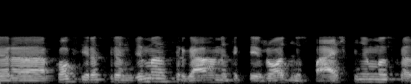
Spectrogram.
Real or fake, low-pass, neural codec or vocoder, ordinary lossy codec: real; 3.6 kHz; none; Opus, 64 kbps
